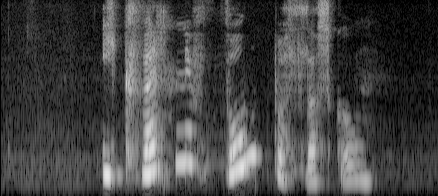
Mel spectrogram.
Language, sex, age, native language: Icelandic, female, 11, Icelandic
